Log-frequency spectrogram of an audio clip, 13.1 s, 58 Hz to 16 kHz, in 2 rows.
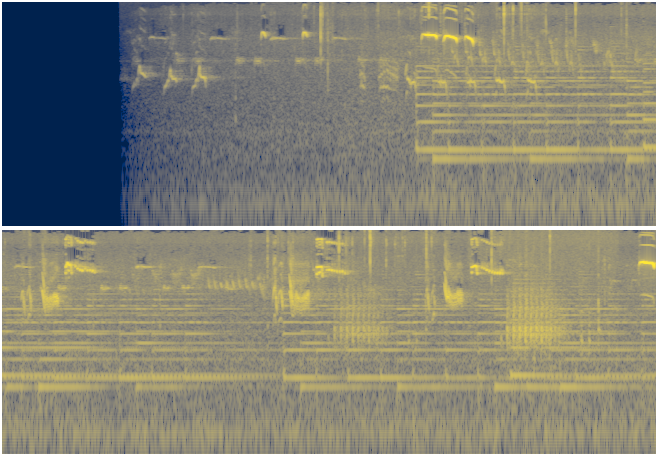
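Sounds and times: birds chirping and calling: 0:01.3 - 0:13.0
music with long held notes: 0:04.2 - 0:13.0.

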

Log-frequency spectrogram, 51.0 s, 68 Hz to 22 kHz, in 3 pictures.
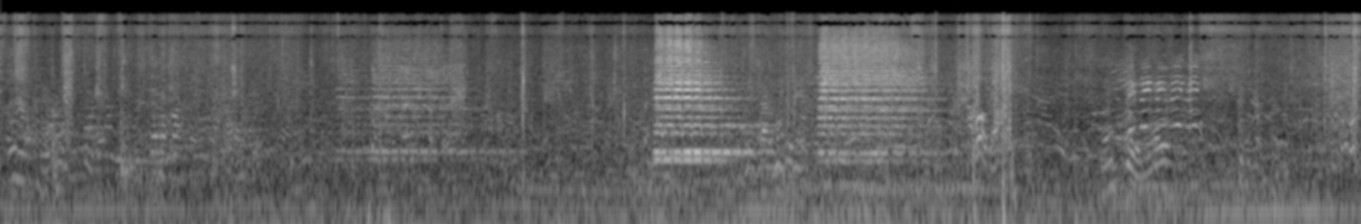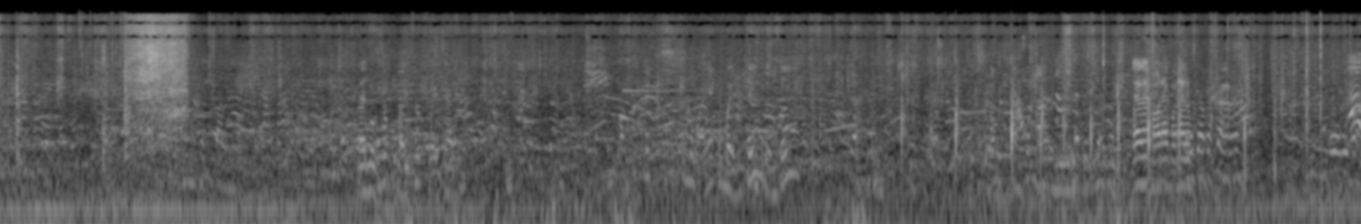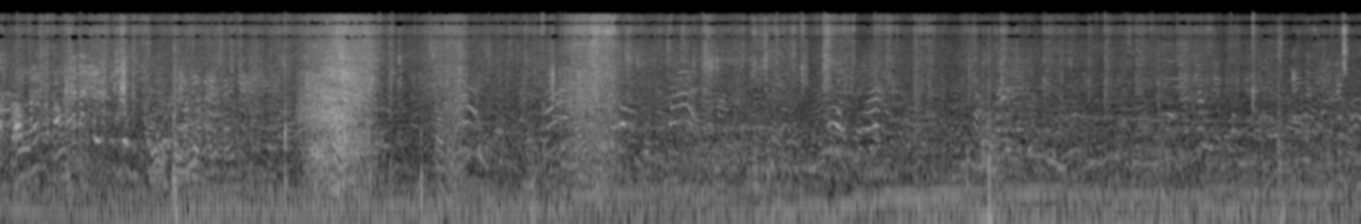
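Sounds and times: chatter of voices: 0:00.0 - 0:51.0.

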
